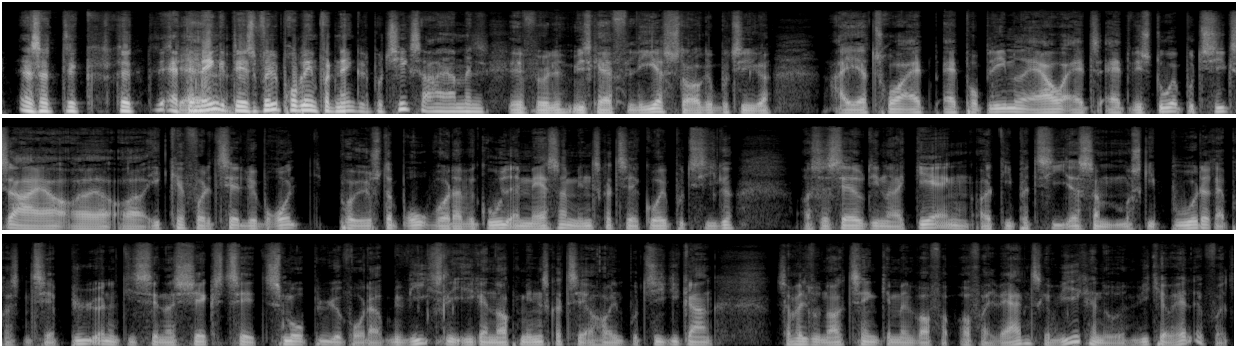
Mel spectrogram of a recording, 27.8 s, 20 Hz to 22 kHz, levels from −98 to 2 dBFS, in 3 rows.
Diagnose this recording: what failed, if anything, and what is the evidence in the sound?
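Microphone overload at 0.91–0.96 s and 1.41–2.31 s, before "for den": flat-topped, crackling peaks about 4–5 dB over full scale, likely clipping at the converter.

Microphone volume stepped down by about 7 dB at 2.58 s, before "butiksejer men", and about 3 dB at 5.31 s, after "skal have flere": voice and background drop together in one step rather than fading.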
